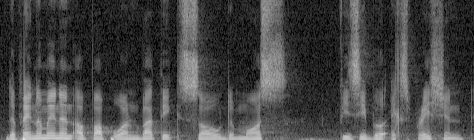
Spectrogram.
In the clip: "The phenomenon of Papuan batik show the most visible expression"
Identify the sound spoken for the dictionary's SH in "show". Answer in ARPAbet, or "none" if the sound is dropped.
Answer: S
